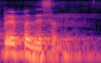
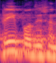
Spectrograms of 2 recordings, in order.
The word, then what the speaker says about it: preposition: तो एक तो इसके प्रोनाउंसिएशन पे ध्यान रखना है, प्रीपोजिशन नहीं है, ये प्रेपोजिशन होता है।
